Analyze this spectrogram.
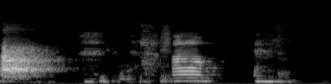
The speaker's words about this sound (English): This is just the dogs playing, sorry.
